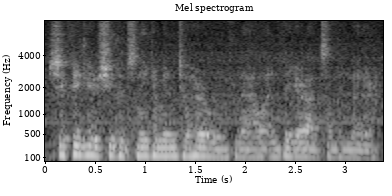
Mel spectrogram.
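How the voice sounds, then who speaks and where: A man's voice: mid-range voice, little pitch movement, quick pace. Rambling man reading fan fiction aloud. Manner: rambling and self-conscious, stumbles over words. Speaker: amateur reader. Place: bedroom at home. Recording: echoey room with background noise.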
